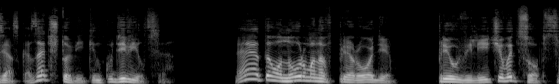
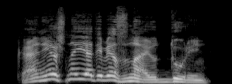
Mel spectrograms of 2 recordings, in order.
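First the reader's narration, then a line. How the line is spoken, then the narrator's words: Gruff bark. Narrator (Russian): рявкнул Стивнир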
